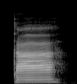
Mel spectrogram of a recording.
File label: "táa", Apatani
